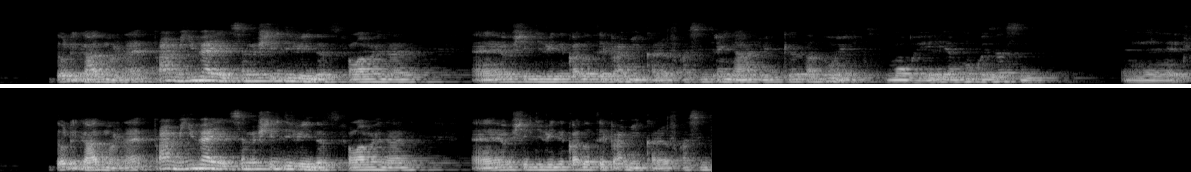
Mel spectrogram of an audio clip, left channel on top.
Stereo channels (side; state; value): right; drops out; at 7.2 s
